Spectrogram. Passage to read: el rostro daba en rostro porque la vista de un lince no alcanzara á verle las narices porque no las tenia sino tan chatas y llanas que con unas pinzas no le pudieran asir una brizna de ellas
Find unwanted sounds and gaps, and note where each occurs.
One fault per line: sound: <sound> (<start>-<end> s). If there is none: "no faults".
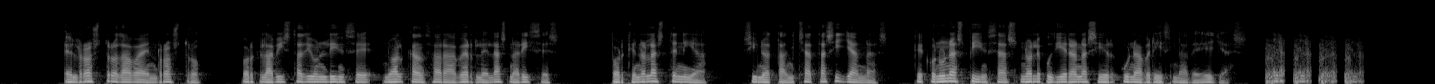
sound: laugh (12.7-13.6 s)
